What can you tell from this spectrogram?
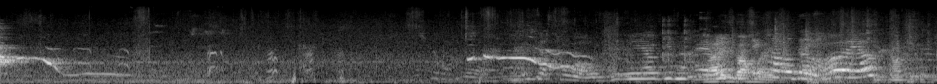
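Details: Alaskan Malamute puppies aged 26 days, Ciqala's litter at Sakima Kiwidinok, 20 September 2009: a falling whine opens, then quiet, then a rising chorus of wavering, overlapping yelps and howls building toward the end, with background voices.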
